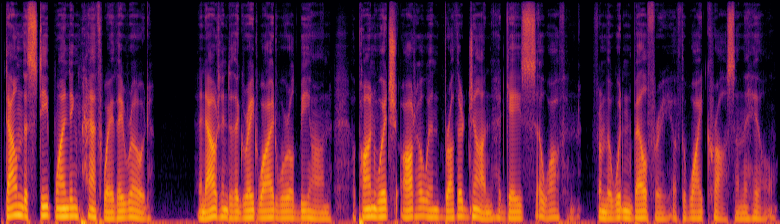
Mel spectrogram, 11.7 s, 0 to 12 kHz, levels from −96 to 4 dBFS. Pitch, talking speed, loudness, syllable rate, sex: 100 Hz, 185 wpm, -19 LUFS, 4.4 syllables/s, male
